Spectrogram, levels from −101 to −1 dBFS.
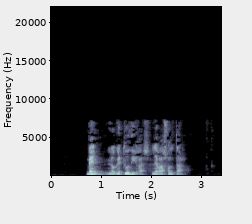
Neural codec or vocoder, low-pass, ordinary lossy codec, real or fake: none; 7.2 kHz; MP3, 32 kbps; real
